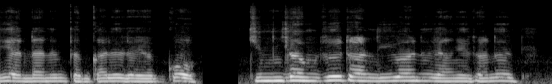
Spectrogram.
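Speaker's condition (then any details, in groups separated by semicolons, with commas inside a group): Brain lesion disability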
